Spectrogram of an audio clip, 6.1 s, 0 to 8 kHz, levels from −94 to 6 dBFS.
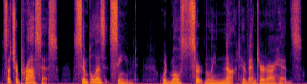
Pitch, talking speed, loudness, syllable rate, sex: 125 Hz, 145 wpm, -22 LUFS, 4.2 syllables/s, male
